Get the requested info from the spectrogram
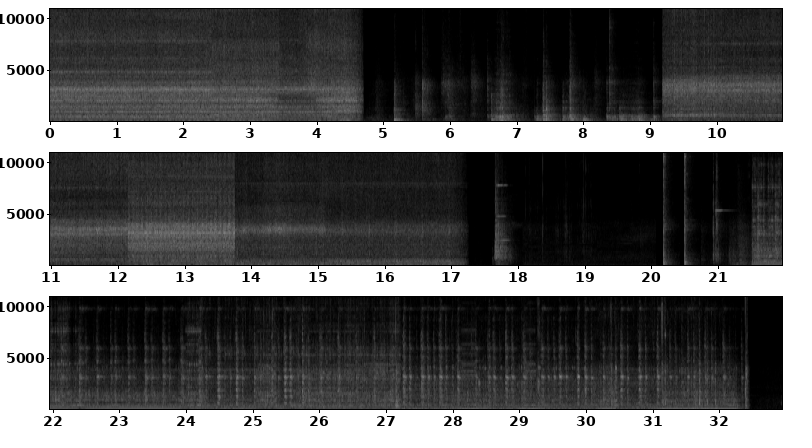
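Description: Belt grinder running with a steel rod pressed against the belt, in two long stretches separated by a few seconds of light clicks and handling. About three-quarters of the way through, a drill press motor starts and runs steadily with a low hum as the bit cuts into steel clamped in a vise.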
